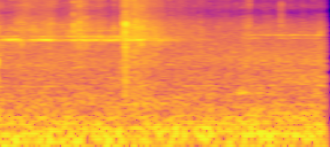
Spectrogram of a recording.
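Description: Outdoor background noise while walking with a handheld phone: a low steady rumble with a couple of soft clicks or footfalls, one near the start and one about a second in, and a faint thin high tone in the first half.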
